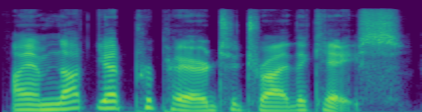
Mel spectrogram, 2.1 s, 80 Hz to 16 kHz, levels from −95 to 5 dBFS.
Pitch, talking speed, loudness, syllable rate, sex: 165 Hz, 255 wpm, -16 LUFS, 5.7 syllables/s, female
